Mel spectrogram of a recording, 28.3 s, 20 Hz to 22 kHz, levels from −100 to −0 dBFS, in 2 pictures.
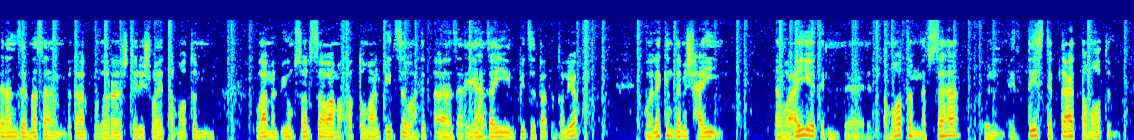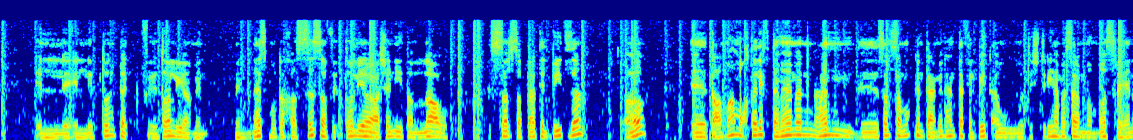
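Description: Throughout, overdone noise removal cuts frequency bands near the noise floor too deeply, leaving near-silent, twinkling gaps.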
